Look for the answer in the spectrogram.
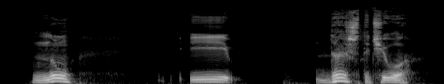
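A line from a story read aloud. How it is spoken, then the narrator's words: Strained, forced words. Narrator (Russian): выдавил он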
